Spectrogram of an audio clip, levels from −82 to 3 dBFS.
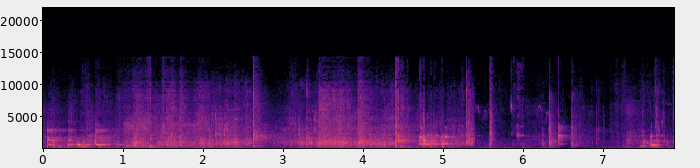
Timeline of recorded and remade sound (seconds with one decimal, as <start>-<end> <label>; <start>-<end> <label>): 0.0-0.9 recorded; 0.9-2.1 remade; 2.1-3.5 recorded; 3.5-4.1 remade; 4.1-7.9 recorded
